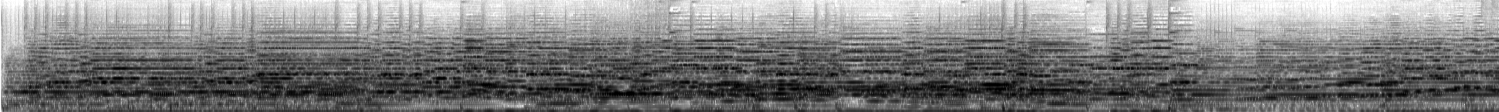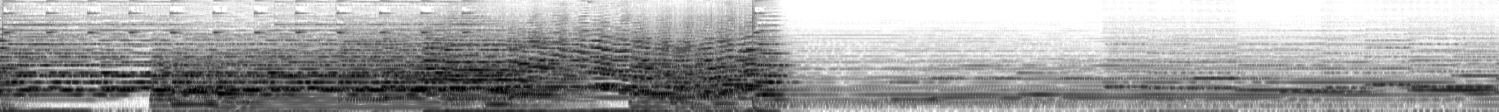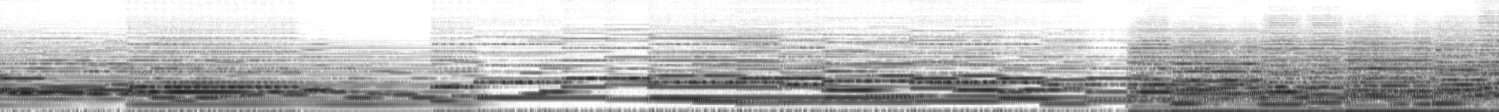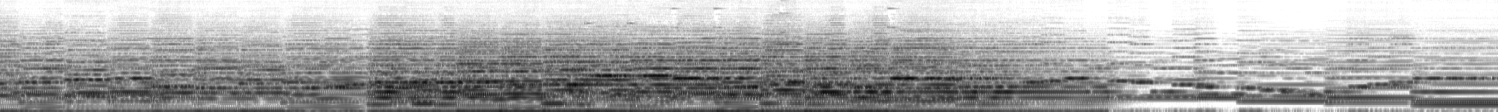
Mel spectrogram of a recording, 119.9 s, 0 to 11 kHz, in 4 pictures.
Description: Concert Band Grade 5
